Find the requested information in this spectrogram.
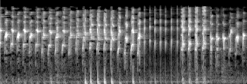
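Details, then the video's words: Lovebird recorded as stimulus material so another lovebird will sing keenly and 'ngekek'. A fast, continuous chattering of high, scratchy chirps runs without pause, with a slightly lower, rhythmic pulsing stretch midway. "PELATIHAN/PANCINGAN LOVEBIRD bahan agar rajin bunyi dan mau ngekek"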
